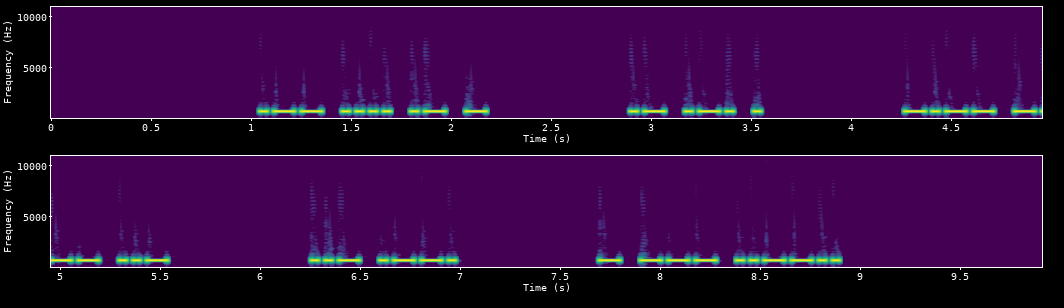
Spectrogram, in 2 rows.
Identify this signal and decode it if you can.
Morse code, heard as a keyed tone, about 36 wpm, 700 Hz. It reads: WHAT ARE YOU UP TO?
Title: 3x Word-Spacing - Sentences from Top 100 Words - 35wpm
